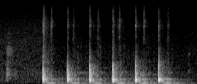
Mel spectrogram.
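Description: Six evenly spaced knocks on an interior wall of a prefabricated, factory-built house give short, dull, hollow thuds centered low around 200 Hz with almost no ring. The wall sounds like cardboard rather than a solid wall, so heavy items can only be hung at the edge where ceiling meets wall, where there are solid wooden layers.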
